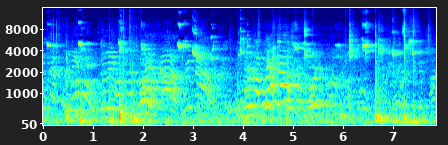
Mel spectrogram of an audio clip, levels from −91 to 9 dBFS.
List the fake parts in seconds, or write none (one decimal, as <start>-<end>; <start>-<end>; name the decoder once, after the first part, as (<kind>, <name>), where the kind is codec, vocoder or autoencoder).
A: 4.4-7.9 (autoencoder, DAC-VAE)

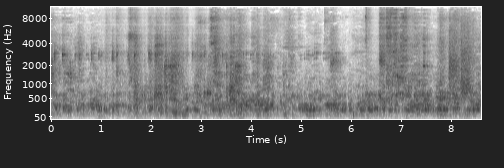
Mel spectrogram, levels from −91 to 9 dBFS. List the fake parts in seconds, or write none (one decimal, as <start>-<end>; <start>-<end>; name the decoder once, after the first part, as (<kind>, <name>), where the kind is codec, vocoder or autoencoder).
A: 1.0-3.2 (autoencoder, DAC-VAE); 6.3-6.8

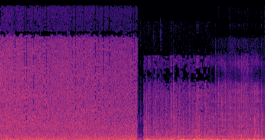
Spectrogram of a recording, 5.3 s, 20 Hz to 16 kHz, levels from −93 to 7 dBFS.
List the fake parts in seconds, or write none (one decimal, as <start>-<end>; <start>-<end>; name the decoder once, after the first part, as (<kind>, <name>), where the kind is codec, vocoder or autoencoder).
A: 4.2-5.3 (autoencoder, DAC-VAE)

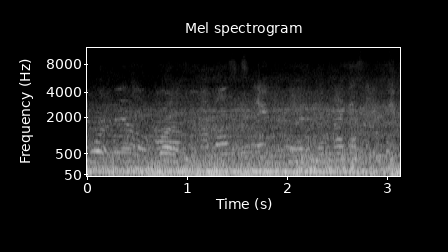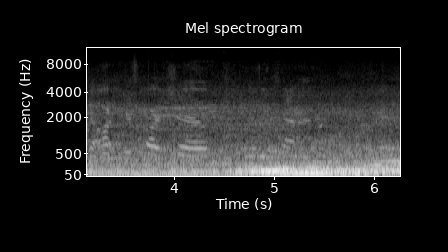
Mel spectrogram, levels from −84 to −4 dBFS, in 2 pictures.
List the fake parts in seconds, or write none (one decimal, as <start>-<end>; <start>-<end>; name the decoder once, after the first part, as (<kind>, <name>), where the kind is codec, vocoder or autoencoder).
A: 0.0-3.9 (autoencoder, DAC-VAE); 5.1-6.3

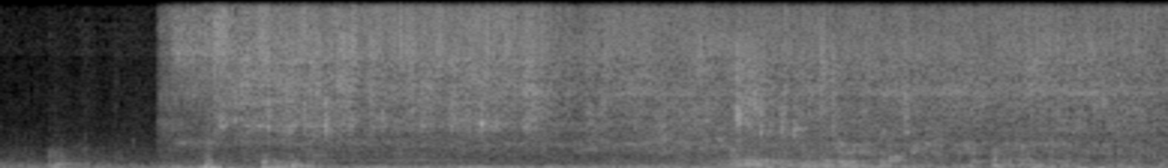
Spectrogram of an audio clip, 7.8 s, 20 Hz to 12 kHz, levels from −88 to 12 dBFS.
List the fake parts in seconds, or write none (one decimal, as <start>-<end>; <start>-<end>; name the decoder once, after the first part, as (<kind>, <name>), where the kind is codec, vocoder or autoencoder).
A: 0.5-2.0 (autoencoder, DAC-VAE); 2.7-7.1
